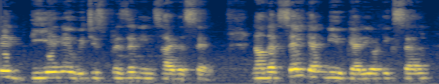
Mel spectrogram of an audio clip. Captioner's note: Arabic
